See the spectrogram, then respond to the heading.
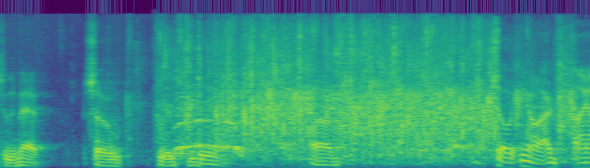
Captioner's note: audience clapping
